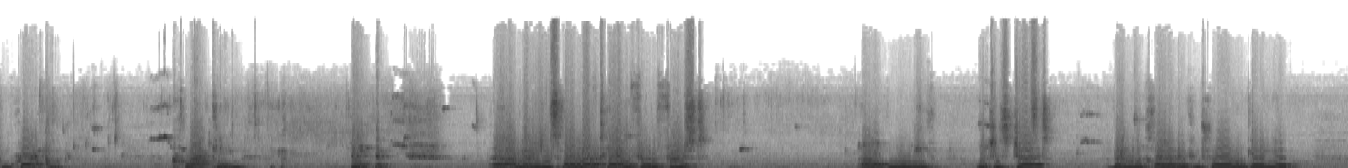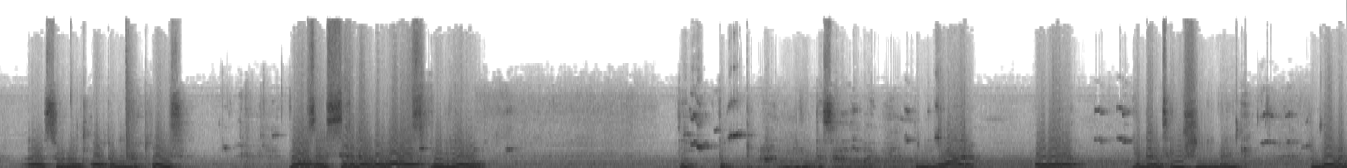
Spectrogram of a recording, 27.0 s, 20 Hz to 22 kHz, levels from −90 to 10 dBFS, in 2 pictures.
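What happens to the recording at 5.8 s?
Hard clipping is present at 5.8 s and runs through the whole clip. The signal is driven about 25 dB past what a stage could pass, so nearly a third of samples are cut flat. Those flat tops add high harmonics, heard as harsh fuzz on every loud sound.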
